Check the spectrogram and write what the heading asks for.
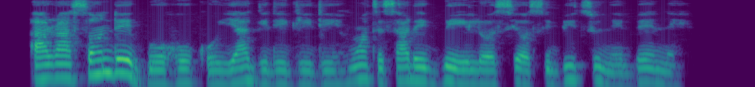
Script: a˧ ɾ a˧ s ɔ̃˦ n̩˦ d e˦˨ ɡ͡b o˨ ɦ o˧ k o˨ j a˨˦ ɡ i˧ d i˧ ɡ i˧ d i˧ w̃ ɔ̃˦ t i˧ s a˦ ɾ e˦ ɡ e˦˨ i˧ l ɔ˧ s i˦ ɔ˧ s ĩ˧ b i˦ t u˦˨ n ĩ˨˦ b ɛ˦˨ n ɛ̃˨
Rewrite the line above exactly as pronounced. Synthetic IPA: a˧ ɾ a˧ s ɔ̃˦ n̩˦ d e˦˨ ɡ͡b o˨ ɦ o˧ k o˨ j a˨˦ ɡ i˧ d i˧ ɡ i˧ d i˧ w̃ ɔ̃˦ t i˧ s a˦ ɾ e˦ ɡ͡b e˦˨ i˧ l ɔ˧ s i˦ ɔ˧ s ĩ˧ b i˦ t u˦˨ n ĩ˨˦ b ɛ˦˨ n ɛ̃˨

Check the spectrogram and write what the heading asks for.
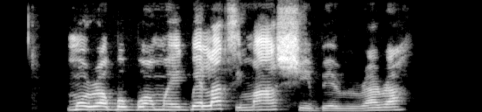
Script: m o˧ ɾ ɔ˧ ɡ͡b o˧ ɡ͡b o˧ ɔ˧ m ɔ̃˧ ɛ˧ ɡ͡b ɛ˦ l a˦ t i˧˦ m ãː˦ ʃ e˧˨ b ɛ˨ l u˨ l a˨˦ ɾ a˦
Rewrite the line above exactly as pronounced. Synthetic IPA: m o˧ ɾ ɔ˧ ɡ͡b o˧ ɡ͡b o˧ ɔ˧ m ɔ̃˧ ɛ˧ ɡ͡b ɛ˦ l a˦ t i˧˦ m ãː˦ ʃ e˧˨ b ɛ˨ ɾ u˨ ɾ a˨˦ ɾ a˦

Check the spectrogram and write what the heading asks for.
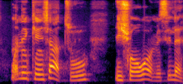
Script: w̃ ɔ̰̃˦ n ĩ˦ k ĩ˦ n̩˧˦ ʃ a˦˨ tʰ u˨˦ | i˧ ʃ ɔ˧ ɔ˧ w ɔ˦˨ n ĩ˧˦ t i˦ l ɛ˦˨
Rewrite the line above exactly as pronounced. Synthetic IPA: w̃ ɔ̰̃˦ n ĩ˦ k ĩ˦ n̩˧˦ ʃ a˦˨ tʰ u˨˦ | i˧ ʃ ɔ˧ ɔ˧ w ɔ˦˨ m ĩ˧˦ s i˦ l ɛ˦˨

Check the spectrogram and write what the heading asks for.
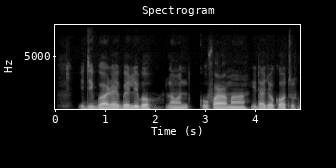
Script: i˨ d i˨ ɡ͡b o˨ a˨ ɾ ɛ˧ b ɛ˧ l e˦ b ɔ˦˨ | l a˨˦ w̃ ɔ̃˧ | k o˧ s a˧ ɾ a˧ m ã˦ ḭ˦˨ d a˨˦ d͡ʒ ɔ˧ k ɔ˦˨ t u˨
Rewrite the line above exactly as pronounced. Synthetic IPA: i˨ d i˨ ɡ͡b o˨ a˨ ɾ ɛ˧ ɡ͡b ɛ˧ l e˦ b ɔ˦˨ | l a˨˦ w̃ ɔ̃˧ | k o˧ f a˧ ɾ a˧ m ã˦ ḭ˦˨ d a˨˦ d͡ʒ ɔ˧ k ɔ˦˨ t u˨

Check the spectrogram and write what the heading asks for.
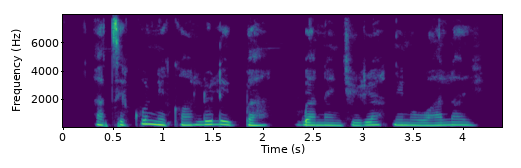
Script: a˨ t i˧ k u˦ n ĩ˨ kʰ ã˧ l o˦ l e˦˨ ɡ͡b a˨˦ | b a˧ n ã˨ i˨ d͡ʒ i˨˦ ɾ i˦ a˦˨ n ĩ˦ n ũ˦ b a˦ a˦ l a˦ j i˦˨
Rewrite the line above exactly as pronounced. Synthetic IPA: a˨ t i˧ k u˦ n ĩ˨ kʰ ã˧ l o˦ l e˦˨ ɡ͡b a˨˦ | ɡ͡b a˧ n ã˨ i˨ d͡ʒ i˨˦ ɾ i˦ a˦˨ n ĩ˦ n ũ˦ w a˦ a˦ l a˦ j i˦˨

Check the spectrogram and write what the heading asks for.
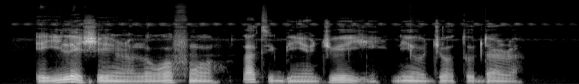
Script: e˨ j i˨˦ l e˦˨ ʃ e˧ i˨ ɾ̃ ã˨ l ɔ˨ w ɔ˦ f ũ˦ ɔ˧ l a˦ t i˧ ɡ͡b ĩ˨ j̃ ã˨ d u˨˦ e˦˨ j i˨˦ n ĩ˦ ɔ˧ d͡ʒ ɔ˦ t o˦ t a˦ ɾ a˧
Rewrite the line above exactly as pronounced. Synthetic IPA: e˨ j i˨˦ l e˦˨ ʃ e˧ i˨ ɾ̃ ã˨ l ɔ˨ w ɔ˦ f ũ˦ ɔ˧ l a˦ t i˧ ɡ͡b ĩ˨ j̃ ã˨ d͡ʒ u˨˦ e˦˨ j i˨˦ n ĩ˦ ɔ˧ d͡ʒ ɔ˦ t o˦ d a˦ ɾ a˧

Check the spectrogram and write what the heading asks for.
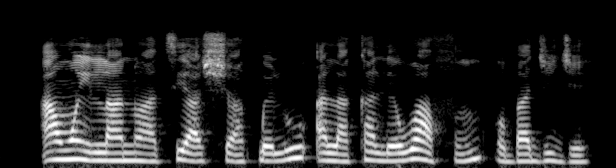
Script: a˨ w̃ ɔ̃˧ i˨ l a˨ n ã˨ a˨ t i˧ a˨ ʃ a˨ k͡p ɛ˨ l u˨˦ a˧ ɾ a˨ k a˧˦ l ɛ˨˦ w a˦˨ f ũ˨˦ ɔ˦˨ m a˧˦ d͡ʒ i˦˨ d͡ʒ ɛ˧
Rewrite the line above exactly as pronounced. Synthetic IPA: a˨ w̃ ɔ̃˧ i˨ l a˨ n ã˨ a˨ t i˧ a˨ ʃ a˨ k͡p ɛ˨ l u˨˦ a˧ l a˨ k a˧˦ l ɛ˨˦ w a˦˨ f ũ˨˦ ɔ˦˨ b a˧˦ d͡ʒ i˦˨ d͡ʒ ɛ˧

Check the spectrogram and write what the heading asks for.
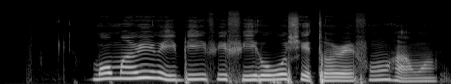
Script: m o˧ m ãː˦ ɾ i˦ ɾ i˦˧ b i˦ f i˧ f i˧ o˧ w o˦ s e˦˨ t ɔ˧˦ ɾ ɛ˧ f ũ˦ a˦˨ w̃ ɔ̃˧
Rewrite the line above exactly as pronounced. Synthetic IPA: m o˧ m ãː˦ ɾ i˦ ɾ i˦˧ b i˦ f i˧ f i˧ o˧ w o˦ ʃ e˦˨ t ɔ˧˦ ɾ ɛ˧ f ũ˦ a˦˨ w̃ ɔ̃˧

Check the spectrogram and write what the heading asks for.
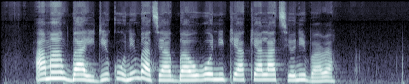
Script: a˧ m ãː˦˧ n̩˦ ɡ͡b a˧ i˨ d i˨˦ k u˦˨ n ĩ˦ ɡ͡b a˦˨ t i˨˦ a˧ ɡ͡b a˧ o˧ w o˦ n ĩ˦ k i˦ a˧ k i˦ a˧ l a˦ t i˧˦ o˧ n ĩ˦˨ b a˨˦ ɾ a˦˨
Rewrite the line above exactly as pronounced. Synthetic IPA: a˧ m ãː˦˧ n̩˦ ɡ͡b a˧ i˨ d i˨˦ k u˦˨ n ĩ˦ ɡ͡b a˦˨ t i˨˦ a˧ ɡ͡b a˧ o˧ w o˦ n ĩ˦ k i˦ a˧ k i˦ a˧ l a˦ t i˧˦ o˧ n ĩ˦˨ b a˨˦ ɾ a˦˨

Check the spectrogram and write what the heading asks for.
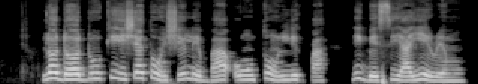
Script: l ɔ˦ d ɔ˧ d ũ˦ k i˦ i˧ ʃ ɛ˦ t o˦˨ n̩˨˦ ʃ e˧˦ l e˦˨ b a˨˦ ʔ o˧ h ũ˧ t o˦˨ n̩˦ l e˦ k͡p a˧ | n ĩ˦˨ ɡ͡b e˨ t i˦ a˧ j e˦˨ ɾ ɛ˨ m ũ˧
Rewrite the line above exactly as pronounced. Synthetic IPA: l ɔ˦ d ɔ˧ d ũ˦ k i˦ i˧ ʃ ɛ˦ t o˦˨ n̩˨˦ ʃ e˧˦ l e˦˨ b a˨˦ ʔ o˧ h ũ˧ t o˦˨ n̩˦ l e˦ k͡p a˧ | n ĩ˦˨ ɡ͡b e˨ s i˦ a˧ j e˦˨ ɾ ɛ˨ m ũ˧

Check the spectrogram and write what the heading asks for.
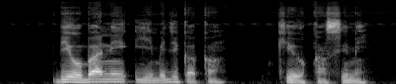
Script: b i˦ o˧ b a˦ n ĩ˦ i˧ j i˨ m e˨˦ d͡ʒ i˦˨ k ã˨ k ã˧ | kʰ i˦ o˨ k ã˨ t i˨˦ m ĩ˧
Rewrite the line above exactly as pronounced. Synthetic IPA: b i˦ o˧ b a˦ n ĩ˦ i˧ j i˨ m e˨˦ d͡ʒ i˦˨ k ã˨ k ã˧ | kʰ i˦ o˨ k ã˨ s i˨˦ m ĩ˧

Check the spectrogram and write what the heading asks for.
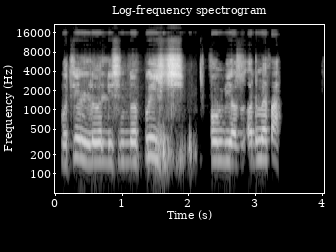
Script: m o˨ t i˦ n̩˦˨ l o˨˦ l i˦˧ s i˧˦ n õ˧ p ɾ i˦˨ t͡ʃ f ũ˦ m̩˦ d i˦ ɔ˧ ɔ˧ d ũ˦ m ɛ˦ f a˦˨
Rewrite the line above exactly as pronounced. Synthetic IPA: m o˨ t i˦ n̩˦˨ l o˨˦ l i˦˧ s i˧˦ n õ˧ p ɾ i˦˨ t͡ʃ f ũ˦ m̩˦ b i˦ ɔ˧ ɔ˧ d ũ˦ m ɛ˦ f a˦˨

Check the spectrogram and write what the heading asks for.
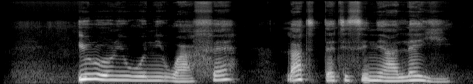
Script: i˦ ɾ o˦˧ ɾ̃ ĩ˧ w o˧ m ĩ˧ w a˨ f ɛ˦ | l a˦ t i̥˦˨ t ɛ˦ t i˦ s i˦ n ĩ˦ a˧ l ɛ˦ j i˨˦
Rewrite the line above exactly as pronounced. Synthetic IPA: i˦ ɾ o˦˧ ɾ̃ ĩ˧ w o˧ n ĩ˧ w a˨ f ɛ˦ | l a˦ t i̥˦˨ t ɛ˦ t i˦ s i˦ n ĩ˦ a˧ l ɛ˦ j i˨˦

